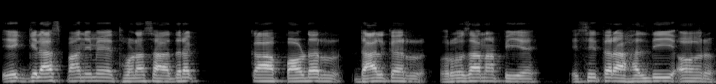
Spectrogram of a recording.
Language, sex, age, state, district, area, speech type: Urdu, male, 30-45, Bihar, Araria, rural, spontaneous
